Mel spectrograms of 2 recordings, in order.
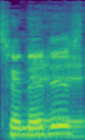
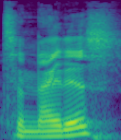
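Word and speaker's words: tinnitus: hate it but it's it's pronounced tenus not not ttis tenus yeah say dude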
